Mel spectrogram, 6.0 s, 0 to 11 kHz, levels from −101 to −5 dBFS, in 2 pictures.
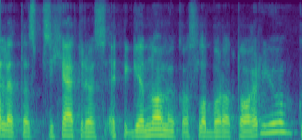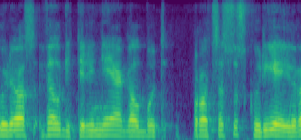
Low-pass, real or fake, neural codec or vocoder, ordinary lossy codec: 9.9 kHz; fake; vocoder, 22.05 kHz, 80 mel bands, WaveNeXt; Opus, 16 kbps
